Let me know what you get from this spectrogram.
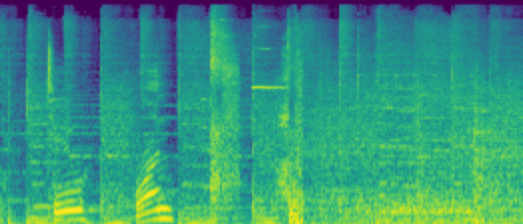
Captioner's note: whoosh, clang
